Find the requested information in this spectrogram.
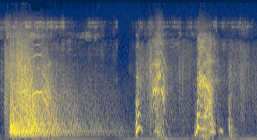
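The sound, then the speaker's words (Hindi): A single loud gunshot is fired at a target, with a sharp onset and a long, decaying tail. Voices then talk in short bursts. “ये आंख बंद करो और दूसरी आंख से निशाना बांधो। अब गोली चला दो।”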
